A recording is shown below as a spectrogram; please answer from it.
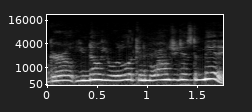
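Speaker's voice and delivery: very high, terrible fake Southern accent. Accusing a girl of looking at them, terrible southern accent. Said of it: "Please stop that terrible, like, southern accent".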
